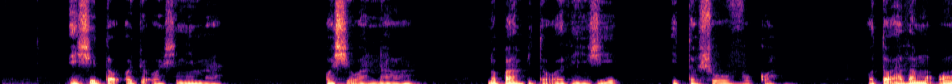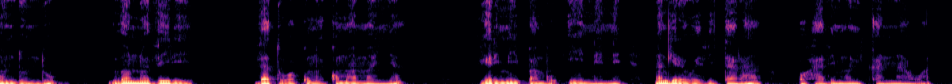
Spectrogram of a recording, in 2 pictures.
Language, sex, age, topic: Oshiwambo, male, 25-35, agriculture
